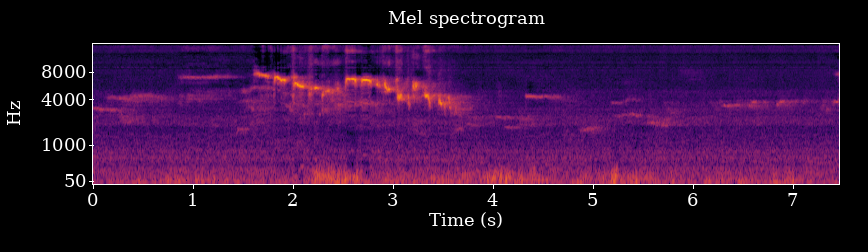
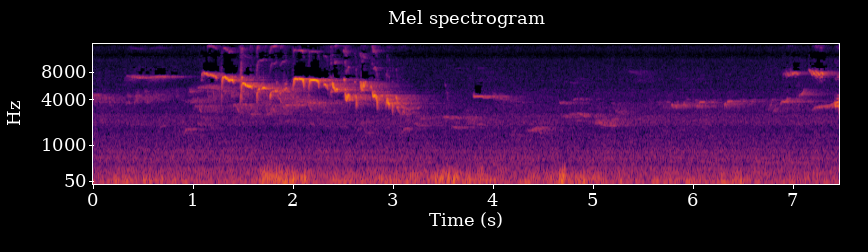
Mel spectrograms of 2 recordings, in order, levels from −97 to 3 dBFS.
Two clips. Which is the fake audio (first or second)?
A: first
